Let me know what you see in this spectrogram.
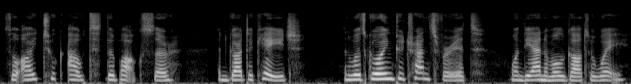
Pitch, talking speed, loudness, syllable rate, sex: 210 Hz, 210 wpm, -20 LUFS, 5.0 syllables/s, female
